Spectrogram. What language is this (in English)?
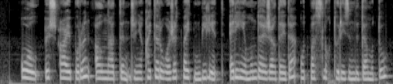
Kazakh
